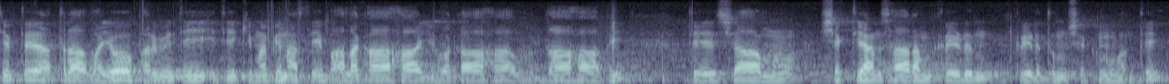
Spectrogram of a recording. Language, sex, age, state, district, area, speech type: Sanskrit, male, 45-60, Telangana, Karimnagar, urban, spontaneous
